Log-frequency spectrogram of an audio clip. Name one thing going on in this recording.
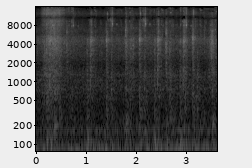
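Quick footsteps run across a wooden floor.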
